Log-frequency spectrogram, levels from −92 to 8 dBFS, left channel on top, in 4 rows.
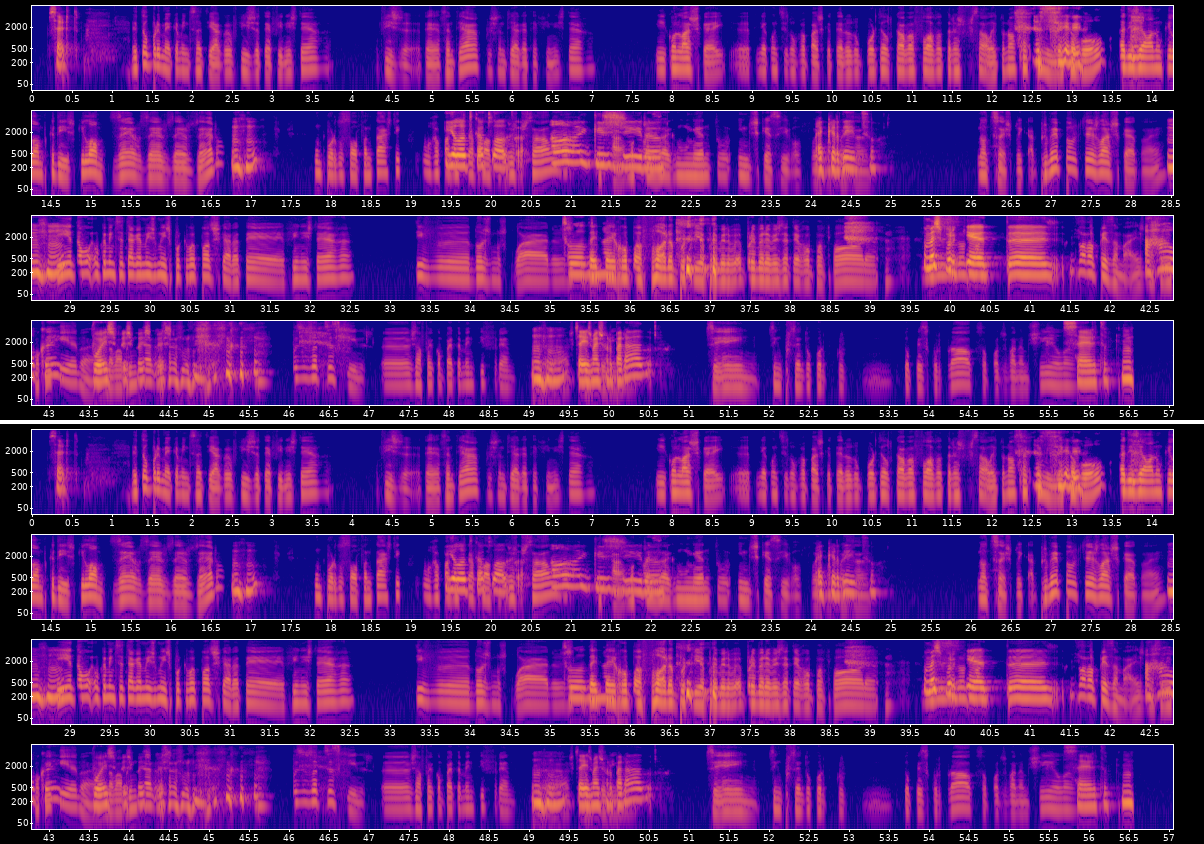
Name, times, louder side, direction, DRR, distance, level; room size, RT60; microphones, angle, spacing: voice 1, 1.2-3.6 4.4-6.9 7.8-16.7 17.8-18.7 19.1-19.5 19.9-20.9 21.5-24.7 26.1-28.4 28.8-32.5 33.3-39.1 39.6-40.4 41.6-45.0 45.6-45.7 46.0-48.8 49.1-50.3 51.2-52.7 53.2-53.5 53.8-54.5 54.8-55.8, equal, 5° left, 1.3 m, -34 dB
voice 2, 12.3-13.1 13.7-13.8 16.8-17.1 19.4-20.2 20.7-22.2 24.0-24.9 28.4-28.9 35.2-35.8 36.7-37.0 38.7-39.0 39.7-41.4 42.4-43.2 43.5-44.5 44.8-45.6 49.0-50.5 55.7-56.6, left 4 dB, 65° left, 1.0 m, -27 dB
head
